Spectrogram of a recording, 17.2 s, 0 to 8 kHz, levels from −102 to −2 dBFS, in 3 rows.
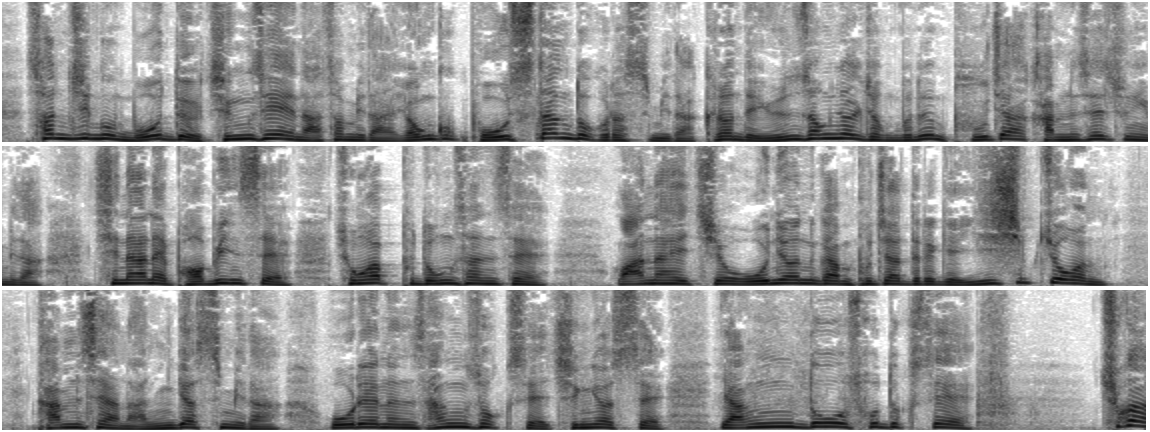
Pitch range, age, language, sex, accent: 140-190 Hz, 40-59, Korean, male, native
